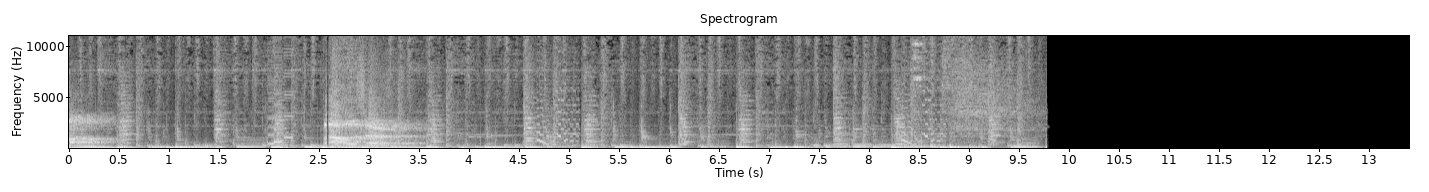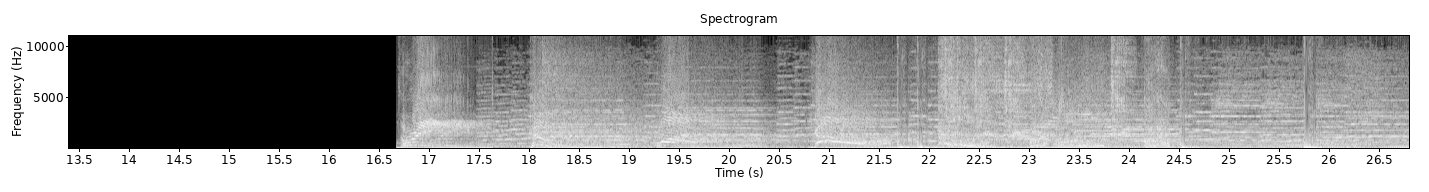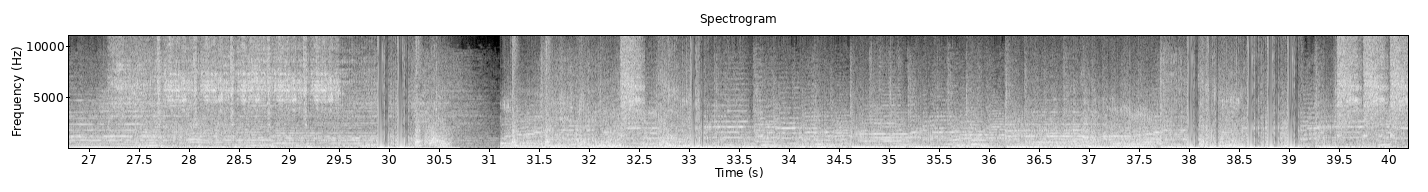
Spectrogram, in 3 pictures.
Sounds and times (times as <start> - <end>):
Music: 0.0 - 9.8, 16.8 - 40.1.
